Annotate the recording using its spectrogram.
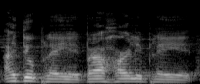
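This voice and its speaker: A man in his late twenties, a guest on a casual podcast chat, telling animated stories in slangy talk with Spanish words mixed in. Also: medium pitch, a little fast. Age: 20s. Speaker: podcast guest, rapper and producer.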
